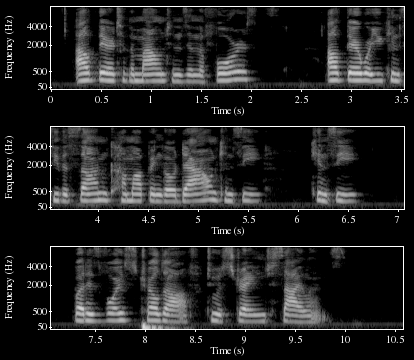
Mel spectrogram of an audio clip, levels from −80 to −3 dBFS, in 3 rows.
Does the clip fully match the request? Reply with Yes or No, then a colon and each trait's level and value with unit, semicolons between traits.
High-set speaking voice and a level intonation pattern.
Yes: high, 210 Hz; narrow, 1.9 semitones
